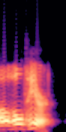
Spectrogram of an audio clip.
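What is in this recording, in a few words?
waiting here, professional female; vo; Counter Strike Model Pack; CS:GO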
